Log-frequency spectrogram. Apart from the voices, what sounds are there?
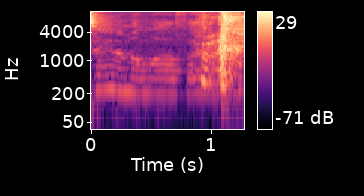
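sneeze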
